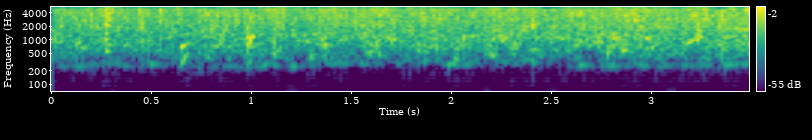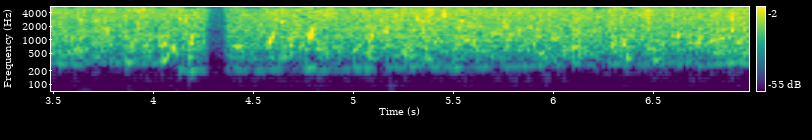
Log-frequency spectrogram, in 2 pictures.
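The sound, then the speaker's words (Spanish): A stream murmurs beside a small cavern reached after a long descent in darkness, its water rushing and bubbling in a steady, continuous wash at a moderate level with no other sounds. “Después de un largo recorrido en silencio, escuché el rumor de un arroyo.”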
